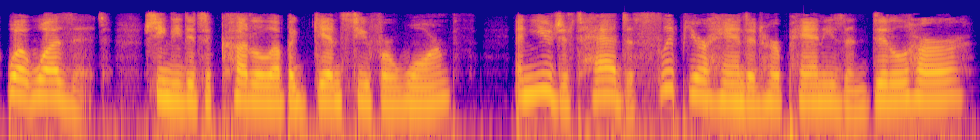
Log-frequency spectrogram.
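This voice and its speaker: Woman playing a smug jealous man, loud quick taunts, low-ish voice, dull dry recording. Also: animated, no room sound, close to an everyday voice. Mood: taunting. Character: sneering jealous male councilman, smug and spiteful.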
